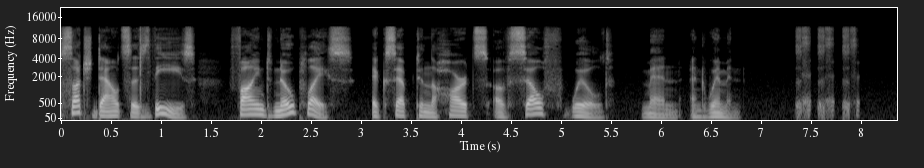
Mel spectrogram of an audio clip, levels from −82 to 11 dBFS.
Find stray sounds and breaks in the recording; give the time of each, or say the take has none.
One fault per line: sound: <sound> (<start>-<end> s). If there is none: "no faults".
sound: laugh (7.3-8.0 s)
